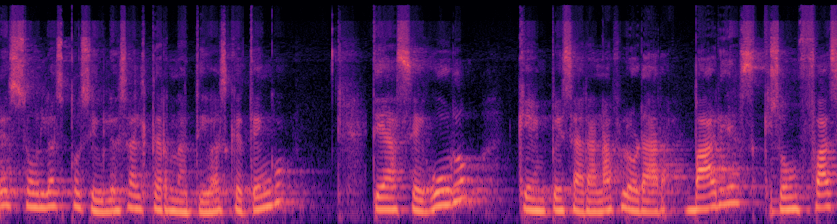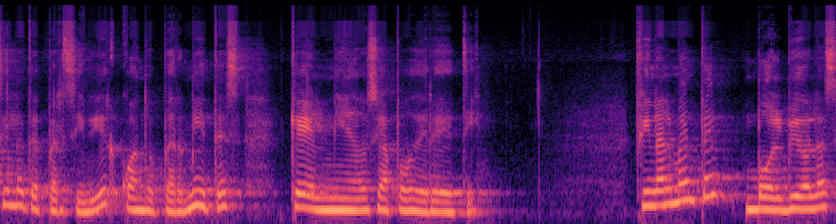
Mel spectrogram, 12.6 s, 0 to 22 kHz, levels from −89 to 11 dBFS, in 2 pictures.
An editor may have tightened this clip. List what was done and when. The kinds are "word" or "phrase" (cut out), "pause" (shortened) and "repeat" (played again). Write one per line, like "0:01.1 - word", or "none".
0:02.7 - pause
0:05.8 - word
